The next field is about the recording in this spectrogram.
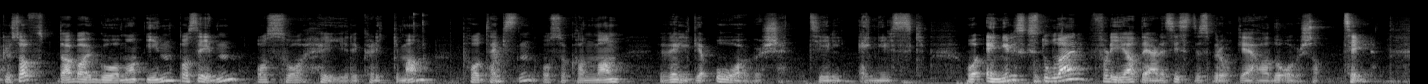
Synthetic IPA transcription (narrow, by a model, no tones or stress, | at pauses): kɾɔsɔːft̪̚d̪ɑbɑːɾəɡoːɾmɑnɪnpʰɔsiːd̪n̩ɔsɔhœʏəɾəkʰlɪkːəɾmɑn | pʰɔt̪ʰɛkst̪n̩ɔsɔkʰɑnmɑn | ʋɛlɡəoːʋəʂɛt̪ʰːɪlʔɛŋːəlsk | ɔʔɛŋːəlskst̪uːd̪æɾfɔɖiːɑt̪̚d̪ɛæɖɛsɪst̪əspɾoːkəjæɪhɑd̪ːəoːʋəʂɑt̪ʰːɪl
